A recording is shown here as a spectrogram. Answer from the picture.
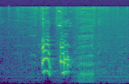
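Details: Excited pet Beagle at home during a trick session of sit, paw and other commands: two short, sharp yips about a third of a second apart, followed by a softer, lower whining sound.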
